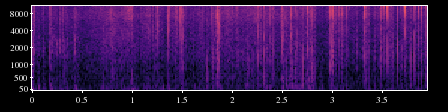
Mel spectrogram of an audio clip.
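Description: Fingernails scratch and rub a purple patterned fabric garment held in both hands. Quick, crisp scratching bursts and soft rustling rub against a low, steady hiss. Brighter, sharper ticks stand out near the end.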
